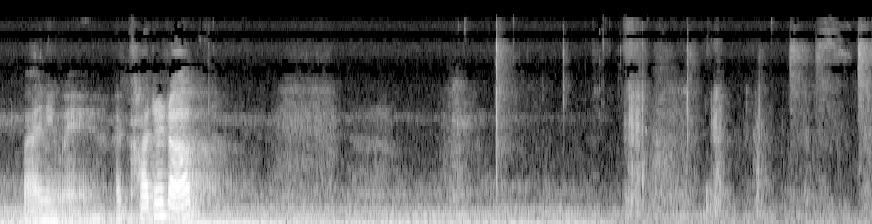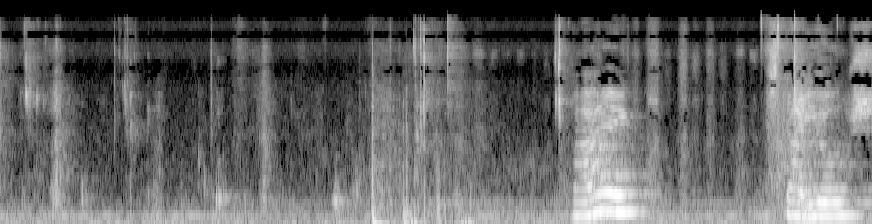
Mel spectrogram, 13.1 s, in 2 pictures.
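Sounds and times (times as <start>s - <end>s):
low hum: 0.0s - 13.0s
person chewing with wet clicks: 3.6s - 10.9s.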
